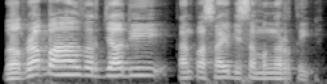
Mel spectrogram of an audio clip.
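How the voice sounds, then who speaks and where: A man preaching a sermon as a pastor, swinging between loud high calls and soft low asides. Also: lively intonation, fast.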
